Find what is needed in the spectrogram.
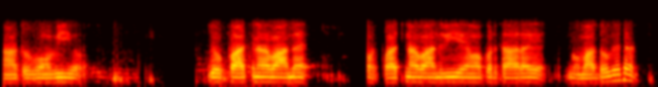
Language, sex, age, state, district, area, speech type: Hindi, male, 18-30, Rajasthan, Karauli, rural, conversation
